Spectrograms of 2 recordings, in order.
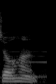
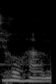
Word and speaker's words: Johan: me as oh is is that pronounced Johan I'm assuming it's not Johan let me double check Johan pronunciation okay it is for the it is the Yan but before that she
